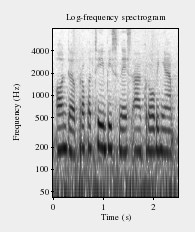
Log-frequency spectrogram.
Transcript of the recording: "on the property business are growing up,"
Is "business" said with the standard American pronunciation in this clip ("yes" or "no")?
no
